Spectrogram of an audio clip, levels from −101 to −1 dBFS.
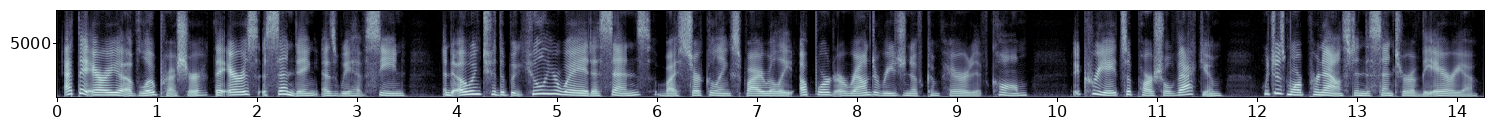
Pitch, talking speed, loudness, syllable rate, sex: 210 Hz, 190 wpm, -20 LUFS, 5.7 syllables/s, female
